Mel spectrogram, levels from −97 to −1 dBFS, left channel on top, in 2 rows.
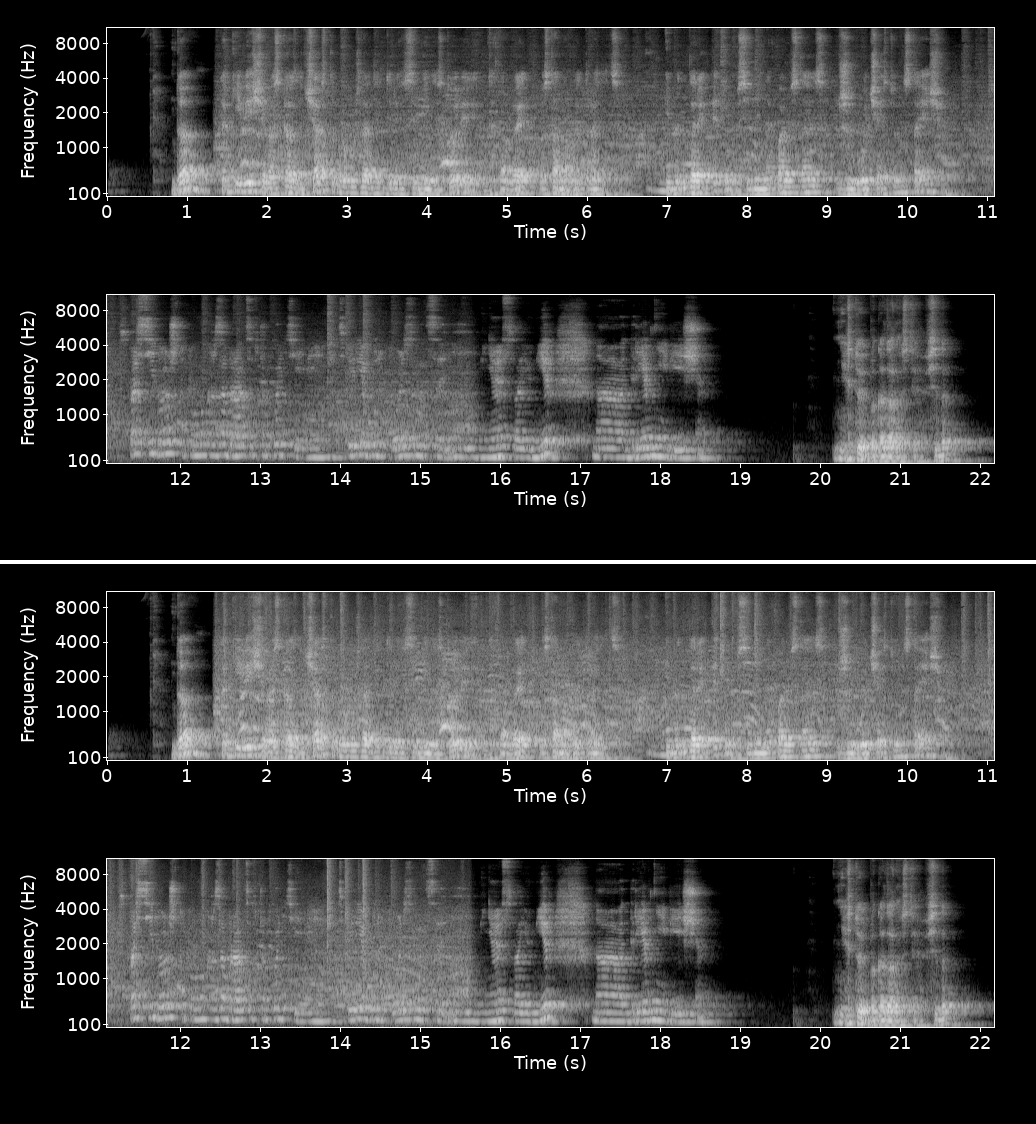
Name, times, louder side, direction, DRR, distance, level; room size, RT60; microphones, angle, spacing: voice 1, 0.8-6.4 7.0-10.5 20.2-21.6, right 1 dB, 5° right, -1 dB, 0.6 m, -23 dB
sound 1, 1.3-15.6, right 5 dB, 60° right, 0.3 m, -35 dB
voice 2, 6.7-7.2 11.0-18.6, right 1 dB, 40° right, -1 dB, 0.8 m, -31 dB
4.7 x 2.2 x 2.8 m, 0.94 s
head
